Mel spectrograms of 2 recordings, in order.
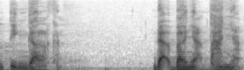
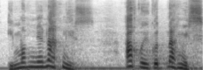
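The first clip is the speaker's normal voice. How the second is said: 1 quoted friend; 9 semitones higher than usual. Retold or imitated. Friend explains his crying.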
